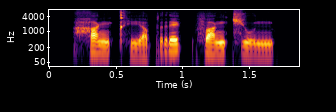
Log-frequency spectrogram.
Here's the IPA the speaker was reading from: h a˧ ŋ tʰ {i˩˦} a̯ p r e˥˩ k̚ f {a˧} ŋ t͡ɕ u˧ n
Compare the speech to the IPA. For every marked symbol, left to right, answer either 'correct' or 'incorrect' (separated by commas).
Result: correct, incorrect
